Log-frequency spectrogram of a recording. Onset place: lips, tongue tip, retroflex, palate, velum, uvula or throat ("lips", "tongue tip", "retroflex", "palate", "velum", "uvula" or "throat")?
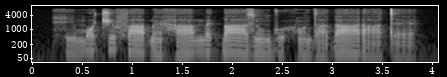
throat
